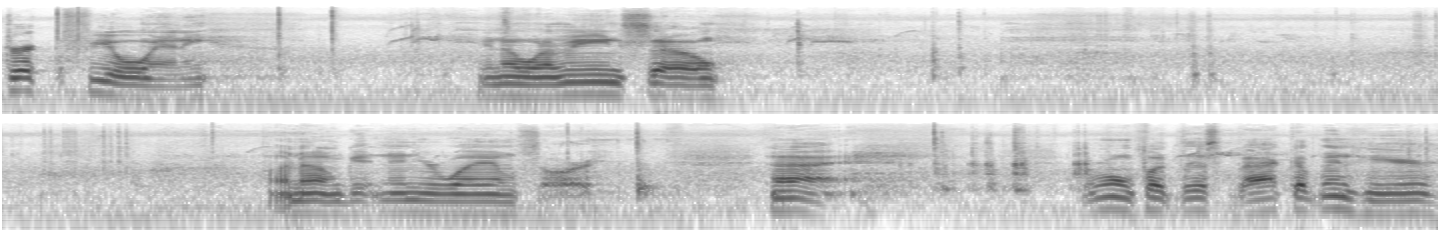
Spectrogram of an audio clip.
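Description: A small plastic part knocks and clicks as it is handled.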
